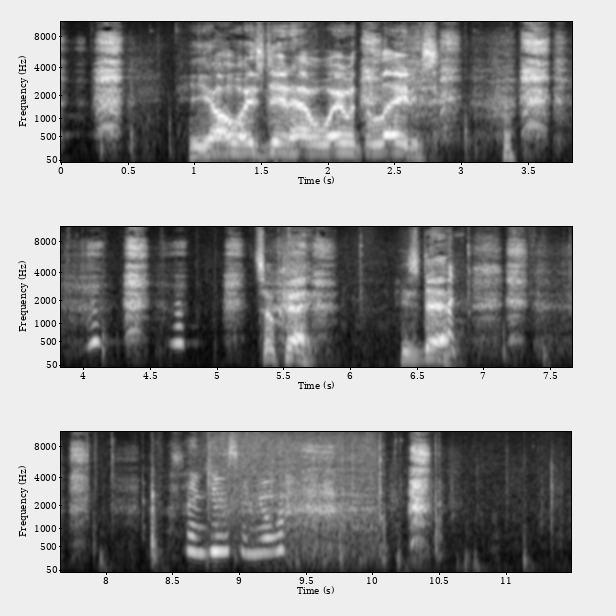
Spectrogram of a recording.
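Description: A young woman speaks in a shaken, tearful voice.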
